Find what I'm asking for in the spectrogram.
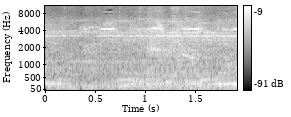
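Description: Pigeons coo softly at a rooftop loft on a windy day, low murmuring calls under faint background noise.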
